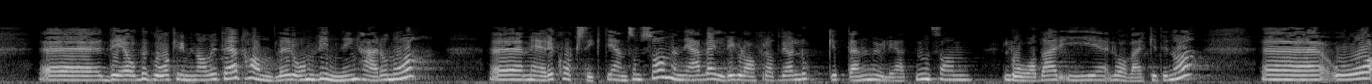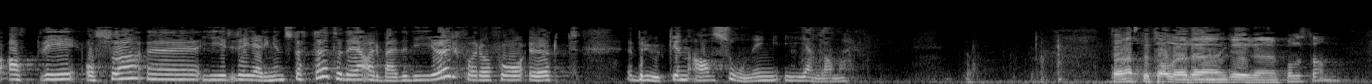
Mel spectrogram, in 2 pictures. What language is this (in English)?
Norwegian Bokmål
